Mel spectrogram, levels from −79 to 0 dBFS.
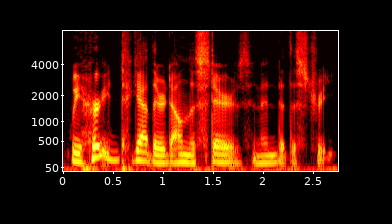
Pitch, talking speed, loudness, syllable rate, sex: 135 Hz, 220 wpm, -21 LUFS, 5.5 syllables/s, male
